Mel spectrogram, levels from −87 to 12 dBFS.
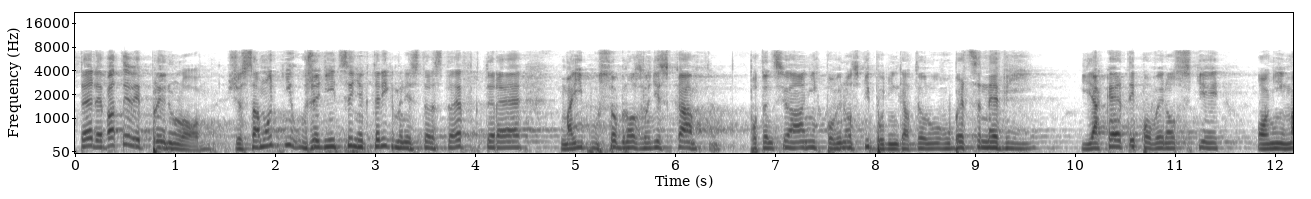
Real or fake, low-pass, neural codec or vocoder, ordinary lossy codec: fake; 7.2 kHz; codec, 16 kHz, 8 kbps, FreqCodec, larger model; AAC, 48 kbps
